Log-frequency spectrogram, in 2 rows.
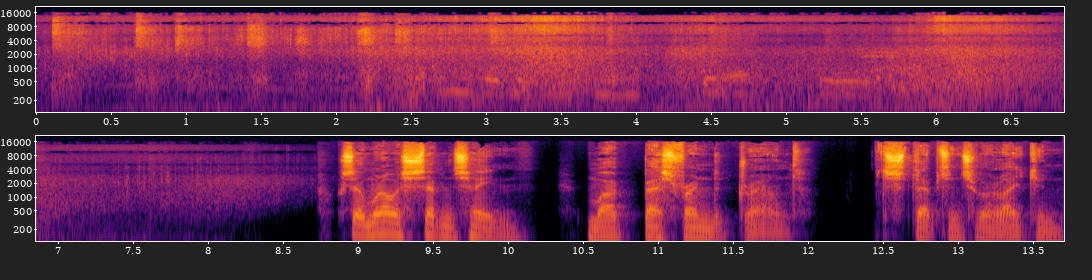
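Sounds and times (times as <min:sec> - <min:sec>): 
wind noise: 0:00.0 - 0:08.0
waves breaking along the Kent coast in the south of England: 0:00.0 - 0:08.7
speech: 0:09.0 - 0:13.6.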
